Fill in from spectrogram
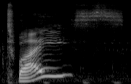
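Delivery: high, rising disbelief; incredulous. Real, not acted. Patient on being misdiagnosed in America, incredulous. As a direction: repeat it as a squeaky, astonished question.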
